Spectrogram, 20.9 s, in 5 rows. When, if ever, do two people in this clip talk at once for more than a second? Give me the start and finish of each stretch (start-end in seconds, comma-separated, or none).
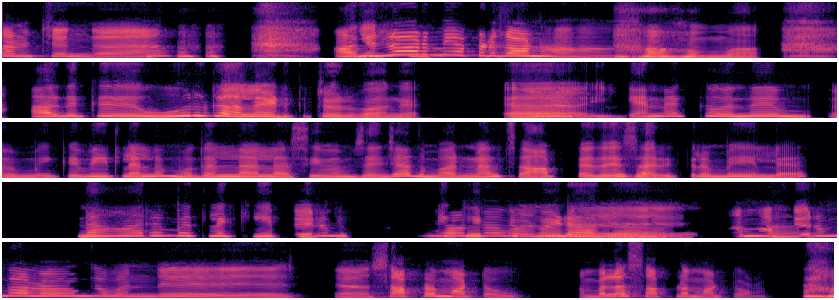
14.0-15.4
